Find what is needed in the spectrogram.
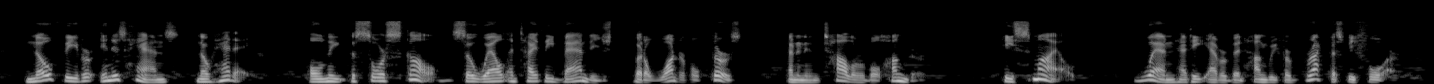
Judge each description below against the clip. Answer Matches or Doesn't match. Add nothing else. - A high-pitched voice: Doesn't match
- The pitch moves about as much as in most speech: Doesn't match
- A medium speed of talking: Matches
